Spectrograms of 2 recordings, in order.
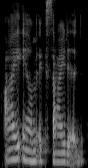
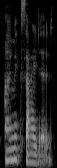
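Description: First: I am is said as two full words. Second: I am is shortened into one syllable. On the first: The speaker calls it wrong. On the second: The speaker calls it right.

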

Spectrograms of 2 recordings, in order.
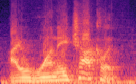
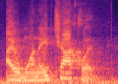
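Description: First: Want to is blended into one quick word. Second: Want to is blended into one quick word.

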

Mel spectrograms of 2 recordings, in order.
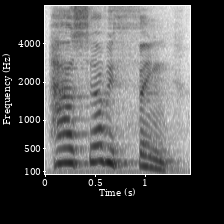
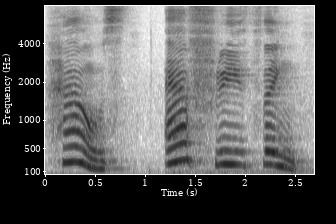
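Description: First: The words are linked together. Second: The words are said separately. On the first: "khi mình đọc nói vào nhau là how's everything" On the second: "Bình thường nó là how's everything"

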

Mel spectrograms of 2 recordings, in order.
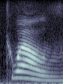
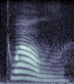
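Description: Both takes have the same delivery.

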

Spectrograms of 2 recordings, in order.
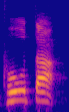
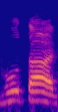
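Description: First: The first vowel is kept short. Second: The first vowel is held long. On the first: The speaker calls it right. "It is short vowel" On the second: The speaker calls it wrong. "Don't say bhuta"

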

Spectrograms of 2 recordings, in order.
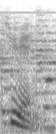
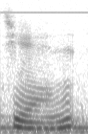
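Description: First: It is said with a falling fourth tone. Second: It is said with a dipping third tone. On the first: It means a book scroll or a test paper. "四声卷" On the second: It means to roll up or put away. "三声卷"

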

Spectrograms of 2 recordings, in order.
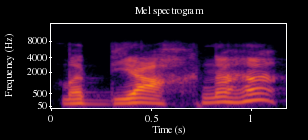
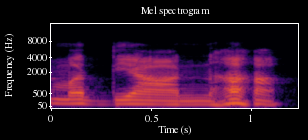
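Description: First: The h sound comes before the n sound. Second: The n sound comes before the h sound. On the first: "Some people pronounce the Hakara first and then the Nakara" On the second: "Some people attack the Nakara first and then pronounce the Hakara"

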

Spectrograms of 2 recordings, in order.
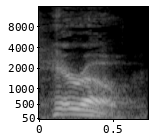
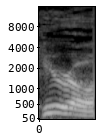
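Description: First: The first syllable sounds like 'hair'. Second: The first syllable does not sound like 'hair'. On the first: "because H-E-R-R, like German hair" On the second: "I hear it Herro all the time"

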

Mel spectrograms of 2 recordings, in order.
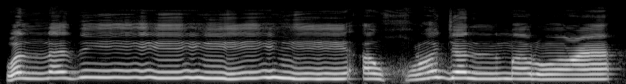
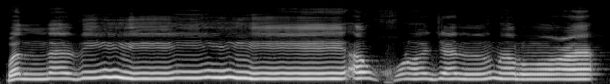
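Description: Both takes have the same delivery.

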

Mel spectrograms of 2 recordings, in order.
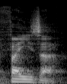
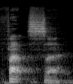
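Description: First: The name is said in an anglicized way. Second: The name is said in the Finnish way. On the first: "we've been saying Faser" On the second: "Finnish pronunciation is Fatsa"

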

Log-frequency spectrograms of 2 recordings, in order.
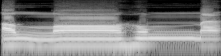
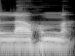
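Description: First: The 'l' sound is heavy and thick. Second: The 'l' sound is light and thin. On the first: The speaker calls it right. "আল্লাহ মোটা করে পড়তে হবে" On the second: The speaker calls it wrong. "আমরা অনেকেই পড়ি"

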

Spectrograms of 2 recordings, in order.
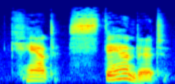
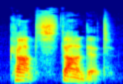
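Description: First: The A vowel is flat. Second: The A vowel is broadened toward aw. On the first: "from the song lyrics" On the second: "the A sound is broadened into an aw"

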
